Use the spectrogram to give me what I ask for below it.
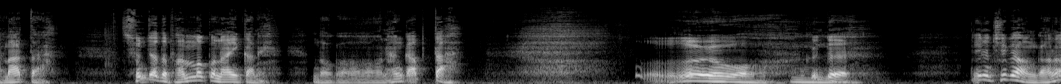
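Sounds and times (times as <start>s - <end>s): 
speech: 0.0s - 0.6s, 1.2s - 4.7s, 6.4s - 8.7s, 9.7s - 10.5s
yawn: 5.4s - 8.8s.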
